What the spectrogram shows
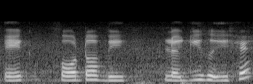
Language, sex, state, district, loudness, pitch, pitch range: Hindi, female, Punjab, Pathankot, -16 LUFS, 195 Hz, 185-205 Hz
